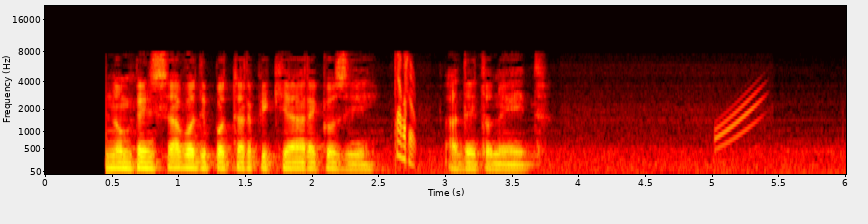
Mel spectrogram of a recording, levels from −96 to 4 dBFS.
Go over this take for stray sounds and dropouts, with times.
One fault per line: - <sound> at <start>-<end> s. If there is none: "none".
- chirp at 2.6-2.8 s
- chirp at 5.0-5.4 s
